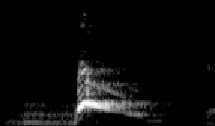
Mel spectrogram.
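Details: A single sharp, loud bark from a pet Beagle excited by a squeaky toy, cut off quickly after a short low murmur, with a person's voice starting right after.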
